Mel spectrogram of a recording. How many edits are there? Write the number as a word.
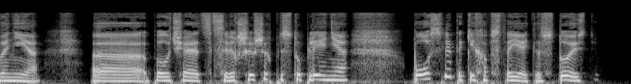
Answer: three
